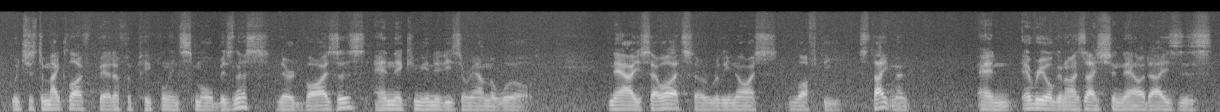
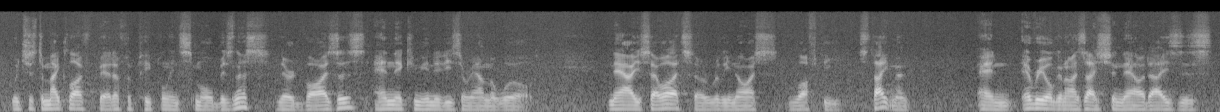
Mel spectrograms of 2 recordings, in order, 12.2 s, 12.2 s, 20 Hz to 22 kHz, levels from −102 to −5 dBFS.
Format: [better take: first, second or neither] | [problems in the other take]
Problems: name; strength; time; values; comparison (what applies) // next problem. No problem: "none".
neither | hiss; noticeable; throughout; 15 dB below the speech; the same in both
